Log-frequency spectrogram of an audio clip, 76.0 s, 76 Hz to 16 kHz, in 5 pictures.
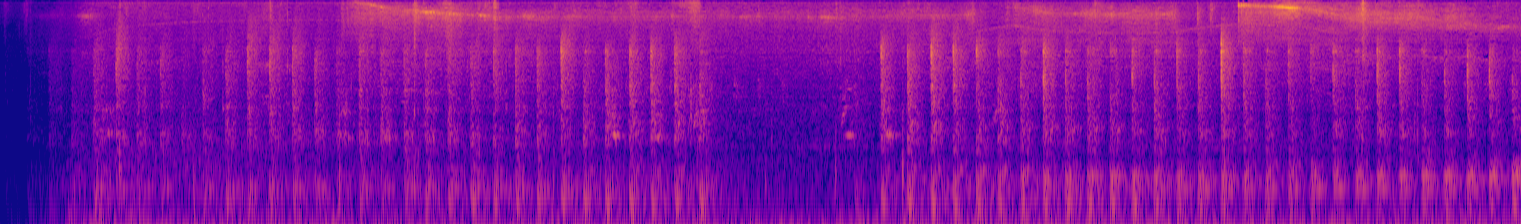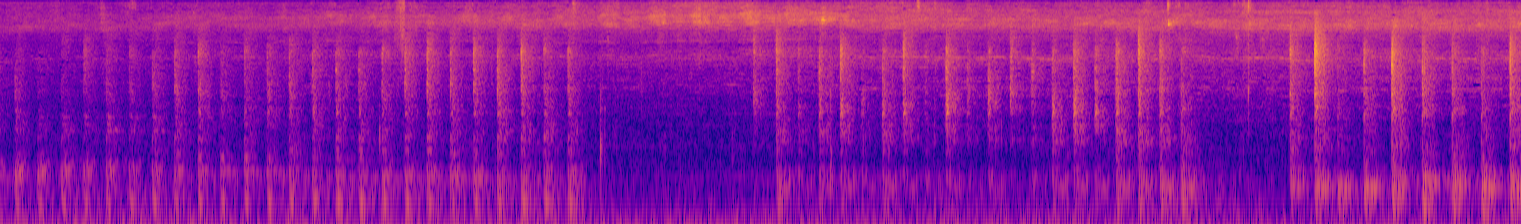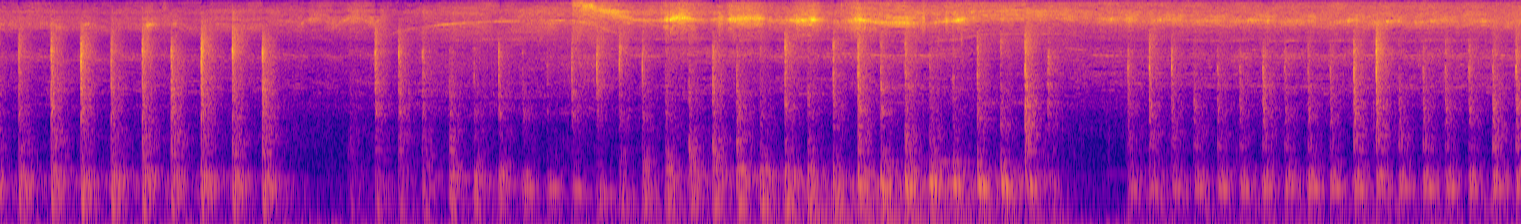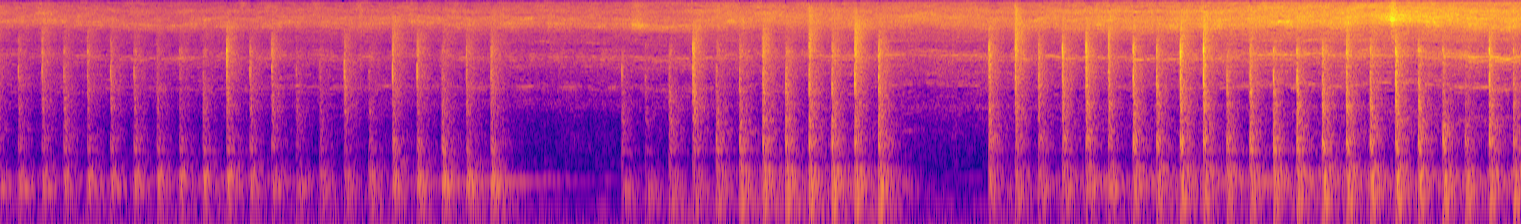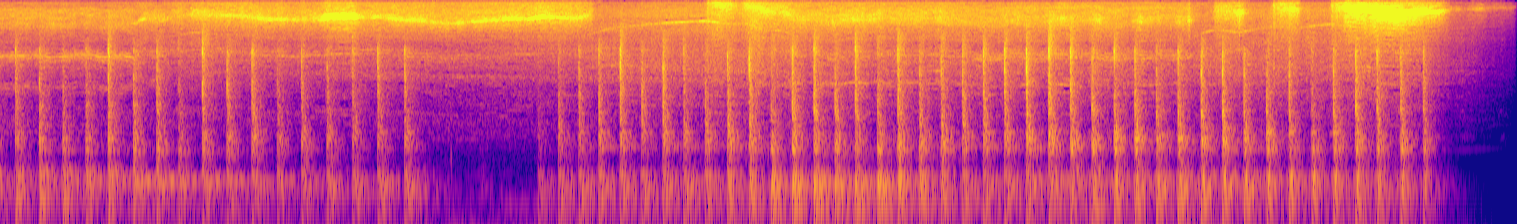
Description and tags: Bootje bikken 1
Two friends are removing the rust from an iron boat with a hammer and a kind of sanding machine. I'm approaching them with my Edirol R-09 recording the noise they make.
nature, field-recording, noise, tools, machine, percussive, work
